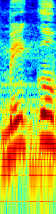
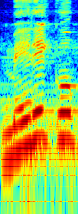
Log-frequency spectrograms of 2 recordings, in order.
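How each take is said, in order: First: The word is clipped to a single syllable. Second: The word is said in full, both syllables. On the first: The speaker calls it wrong. "अधिकतर सब लोगों की भाषा के उच्चारण लगभग गलत होते हैं" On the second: The speaker calls it right. "की जगह"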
